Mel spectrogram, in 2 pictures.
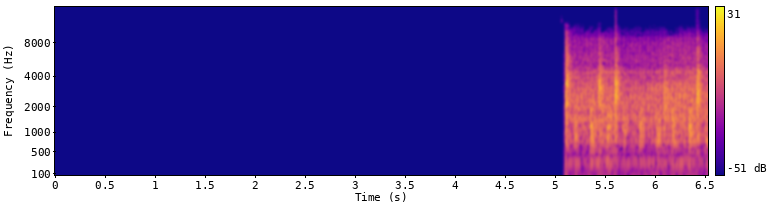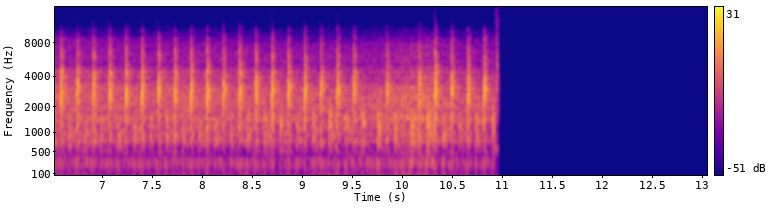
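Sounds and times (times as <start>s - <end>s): car engine with rod knock: 5.1s - 11.0s.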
